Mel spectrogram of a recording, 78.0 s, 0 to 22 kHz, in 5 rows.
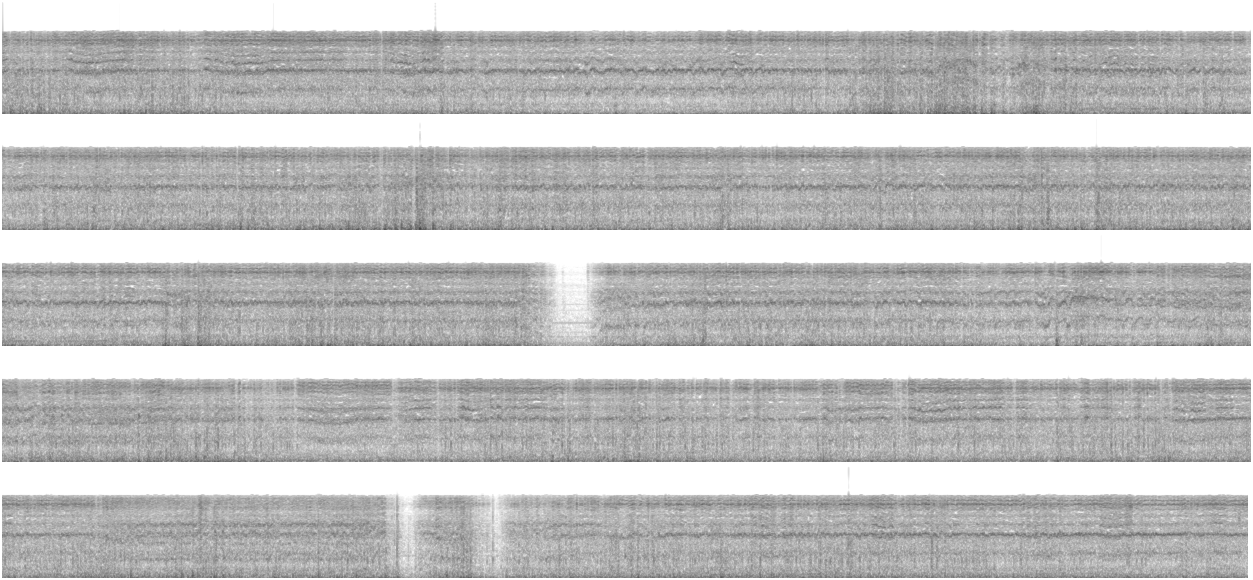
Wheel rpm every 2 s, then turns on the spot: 230, 230, 230, 230, 220, 250, 250, 220, 230, 230, 230, 220, 220, 220, 210, 220, 230, 240, 180, 160, 230, 230, 240, 210, 220, 230, 230, 230, 230, 230, 230, 220, 190, 140, 160, 220, 220, 230, 230.
none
